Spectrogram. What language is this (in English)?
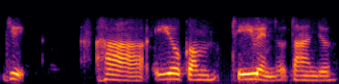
Sindhi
